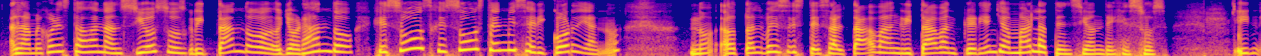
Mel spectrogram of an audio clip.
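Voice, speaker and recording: A woman preaches a conversational sermon, often putting questions to her listeners. Her fairly high voice is warm and smooth. The sound is dry and close. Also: no room sound. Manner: conversational, asks the congregation questions, acts out cries.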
